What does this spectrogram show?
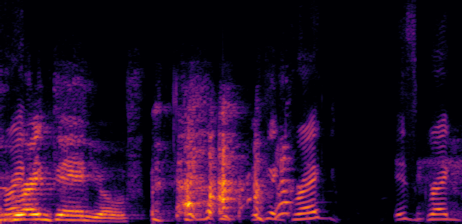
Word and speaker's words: Greg Daniels: Zainab Johnson, who is in the show Upload, the Craig McDaniels. Did I say it right? Greg. Greg, Greg Daniels.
